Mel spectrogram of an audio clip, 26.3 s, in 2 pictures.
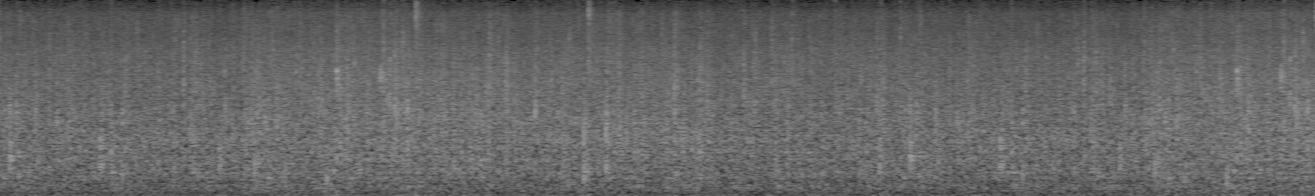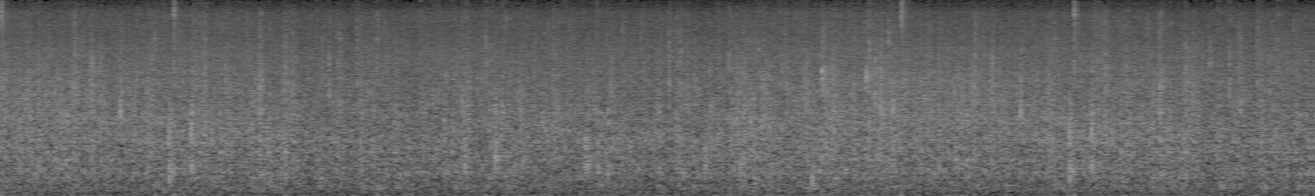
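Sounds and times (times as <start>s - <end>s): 
rain: 0.0s - 26.2s.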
